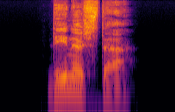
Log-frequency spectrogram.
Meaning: inflection of dänisch: 1. strong/mixed nominative masculine singular superlative degree 2. strong genitive/dative feminine singular superlative degree 3. strong genitive plural superlative degree
- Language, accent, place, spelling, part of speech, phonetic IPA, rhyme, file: German, Germany, Berlin, dänischster, adjective, [ˈdɛːnɪʃstɐ], -ɛːnɪʃstɐ, De-dänischster.ogg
